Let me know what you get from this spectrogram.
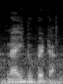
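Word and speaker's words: Naidupeta: আছে আমি একবার দেখে নিই আমি একবার আমি উচ্চারণ করলাম ঠিকঠাক করে বলবো বলে এন এ আই ডি ইউ পি ই টি এ নাইডুপেটা ওকে তো এইটা হচ্ছে বাইপাস এই বাইপাস থেকে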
